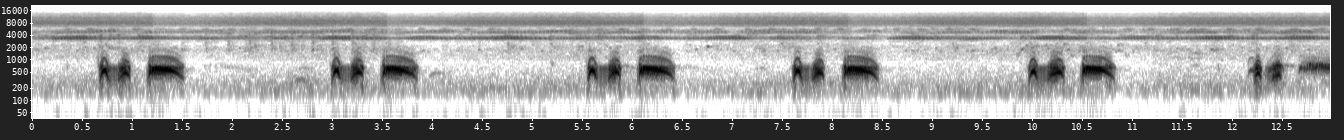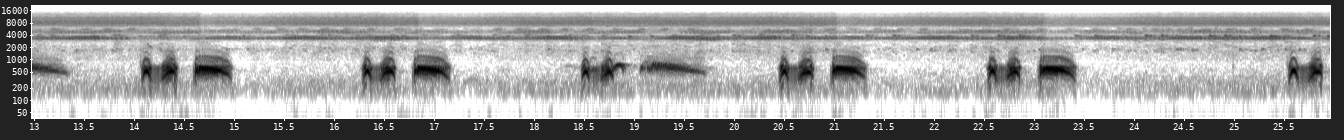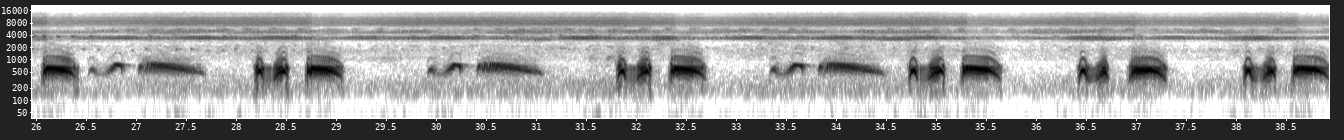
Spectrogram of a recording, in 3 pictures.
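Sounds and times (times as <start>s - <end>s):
insects droning: 0.0s - 38.9s
doves cooing: 0.6s - 1.6s, 2.9s - 4.0s, 5.5s - 6.5s, 7.6s - 8.5s, 10.0s - 10.9s, 12.2s - 13.4s, 14.0s - 15.0s, 16.3s - 17.2s, 18.4s - 19.8s, 20.4s - 21.4s, 22.5s - 23.5s, 25.5s - 29.1s, 29.9s - 32.8s, 33.4s - 35.7s, 36.4s - 37.4s, 38.1s - 38.9s.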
